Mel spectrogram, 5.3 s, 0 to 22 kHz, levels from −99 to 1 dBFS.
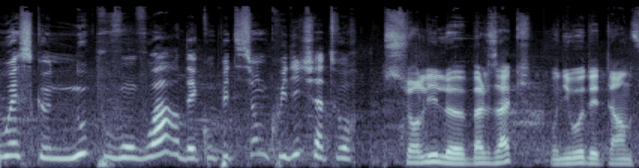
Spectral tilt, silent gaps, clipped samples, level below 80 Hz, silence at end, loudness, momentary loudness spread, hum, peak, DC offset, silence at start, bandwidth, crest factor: -4 dB/octave; none; under 0.1%; -58 dBFS; 0 s; -23 LUFS; 12 LU; none; -4 dBFS; under 0.1%; 0 s; 19 kHz; 18 dB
